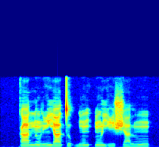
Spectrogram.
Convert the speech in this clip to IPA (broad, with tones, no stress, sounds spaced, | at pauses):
k a˦ n ũ˦˨ ɾ ĩ˨˦ j a˦ t u˧ ɡ͡b ũ˦ k͡p ũ˦ j i˧ ʃ a˨ l ũ˨˦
